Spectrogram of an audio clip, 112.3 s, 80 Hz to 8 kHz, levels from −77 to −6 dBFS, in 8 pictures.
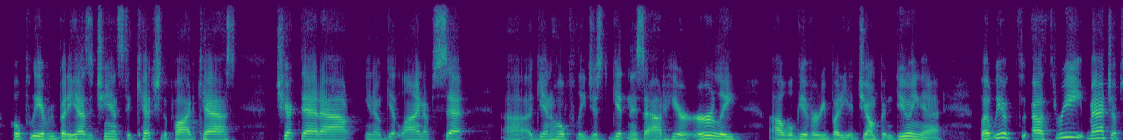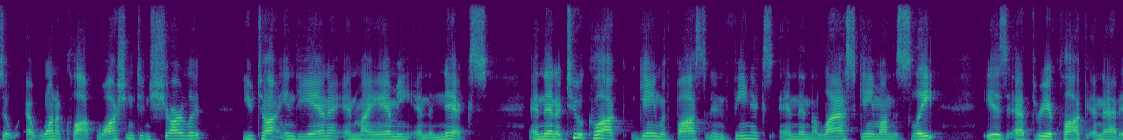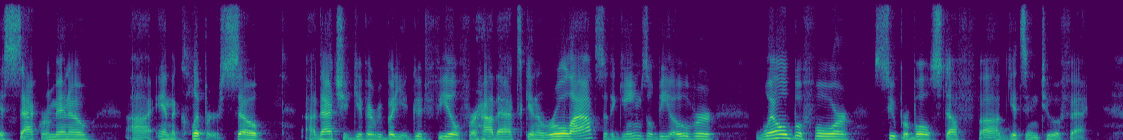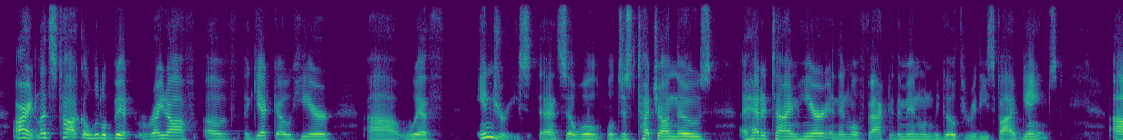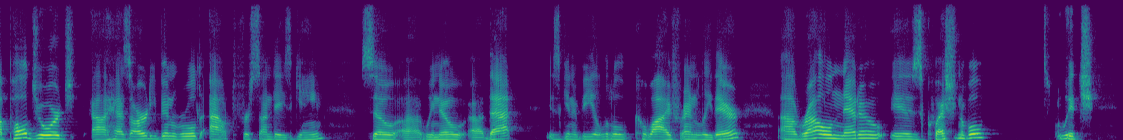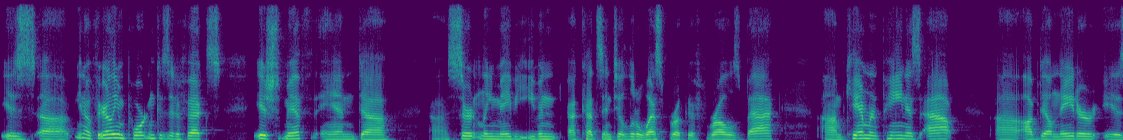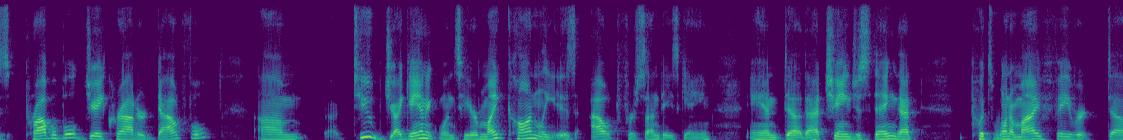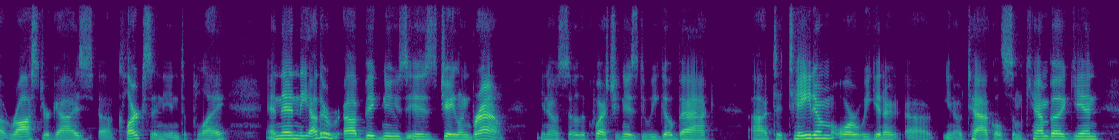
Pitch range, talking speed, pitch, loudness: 130-160 Hz, 155 wpm, 145 Hz, -25 LUFS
